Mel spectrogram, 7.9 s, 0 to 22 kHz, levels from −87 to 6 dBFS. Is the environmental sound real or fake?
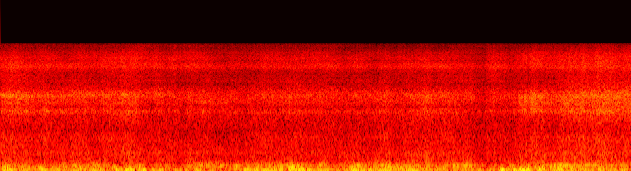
fake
